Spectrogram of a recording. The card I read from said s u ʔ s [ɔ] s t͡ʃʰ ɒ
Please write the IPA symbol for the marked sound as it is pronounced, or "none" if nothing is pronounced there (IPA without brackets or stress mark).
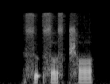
ɔ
